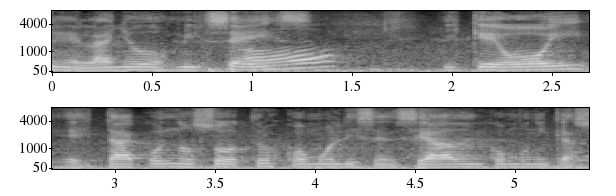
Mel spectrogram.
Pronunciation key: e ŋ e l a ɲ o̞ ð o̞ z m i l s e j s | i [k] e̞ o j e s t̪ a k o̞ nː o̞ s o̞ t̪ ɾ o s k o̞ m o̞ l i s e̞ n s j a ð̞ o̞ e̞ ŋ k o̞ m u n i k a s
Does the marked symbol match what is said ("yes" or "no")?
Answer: yes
